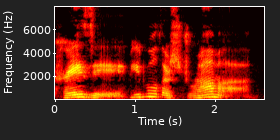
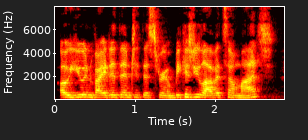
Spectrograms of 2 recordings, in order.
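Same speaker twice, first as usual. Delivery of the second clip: ordinary talk, nothing marked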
